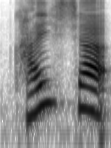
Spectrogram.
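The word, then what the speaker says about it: 会社: 배웠던 한짝을 복습을 해 볼게요 회사라는 것은 요 가이샤 라고 읽었죠 자의 특히 2 회 그리고 사이 각각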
